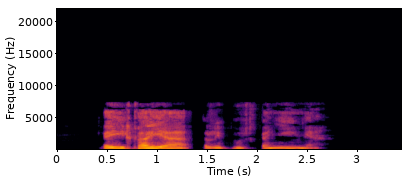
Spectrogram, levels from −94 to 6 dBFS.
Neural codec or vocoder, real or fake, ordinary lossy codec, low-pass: none; real; AAC, 32 kbps; 7.2 kHz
